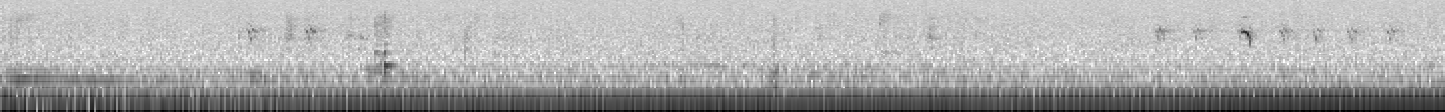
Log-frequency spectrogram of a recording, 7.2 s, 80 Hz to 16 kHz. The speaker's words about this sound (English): And the two wild birds are type 2s, and they're flying around here. I'm not able to catch them right now.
